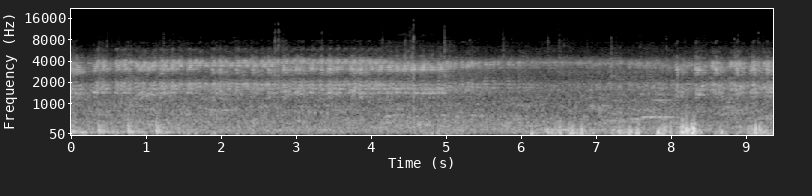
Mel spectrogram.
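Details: Frogs calling at night, their continuous chorus of buzzing trills holding at mid and high pitch, while louder low croaks and thumping bursts break in near the end.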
